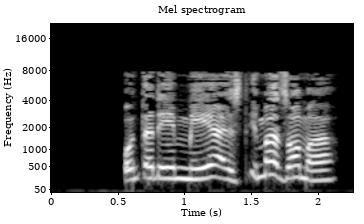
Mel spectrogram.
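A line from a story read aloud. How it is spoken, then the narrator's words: High-pitched voice. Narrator (German): sagte er mit hoher Stimme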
